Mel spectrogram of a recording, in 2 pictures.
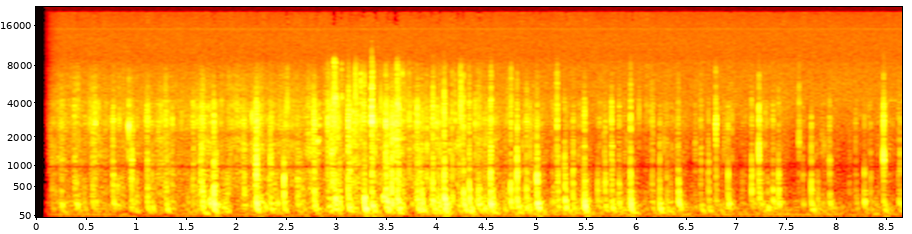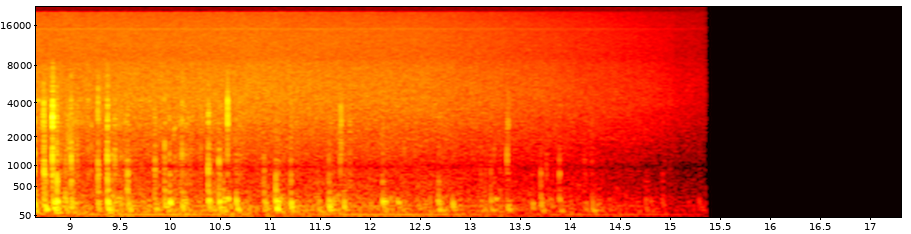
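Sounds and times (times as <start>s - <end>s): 
horse galloping hoofbeats: 0.1s - 14.9s.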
